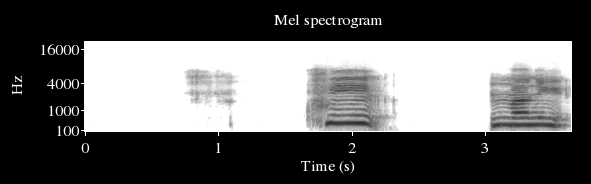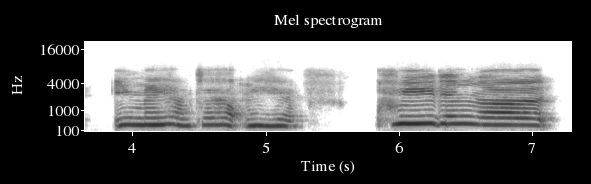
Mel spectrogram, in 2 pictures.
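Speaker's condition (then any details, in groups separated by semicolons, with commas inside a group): Cerebral palsy; affects all four limbs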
